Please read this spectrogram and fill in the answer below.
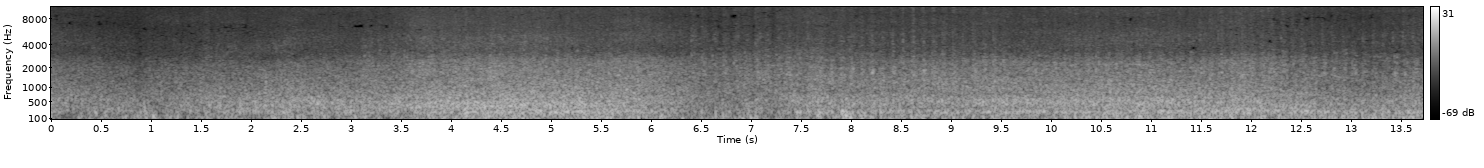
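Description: Small sea waves breaking and washing up a sandy beach: a steady surf hiss that swells about four seconds in and eases a couple of seconds later.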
